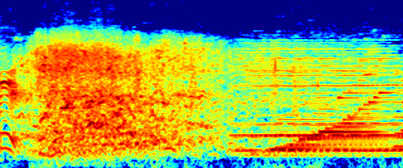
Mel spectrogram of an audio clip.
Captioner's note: audience laughs; whimsical music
